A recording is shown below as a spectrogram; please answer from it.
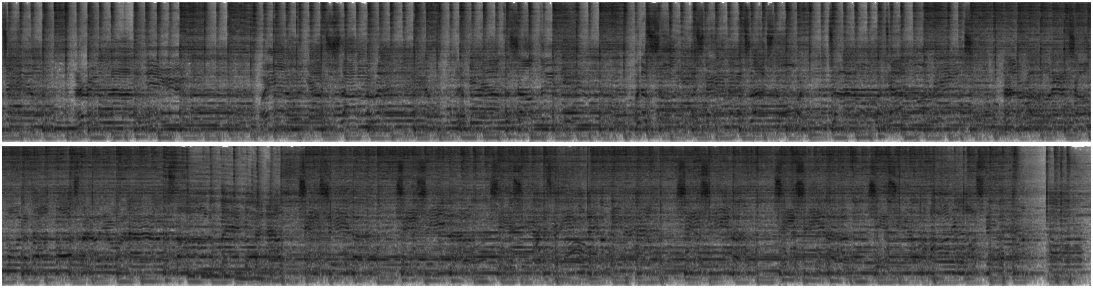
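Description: Live psychobilly band playing loud and steady: slapped upright bass, drum kit and electric guitar driving a fast steady beat.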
